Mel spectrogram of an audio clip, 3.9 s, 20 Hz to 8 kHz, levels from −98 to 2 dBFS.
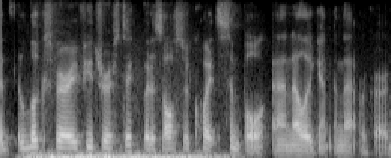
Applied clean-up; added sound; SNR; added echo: none; Wind; -4 dB; none.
